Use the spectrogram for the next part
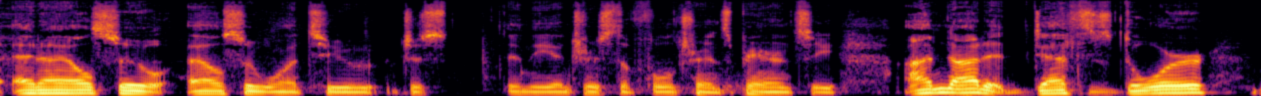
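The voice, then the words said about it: Deep, gravelly, congested sick voice. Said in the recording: “my voice sounds a little bad ... mucusy noises ... It's just extra deep ... nice and gravelly”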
